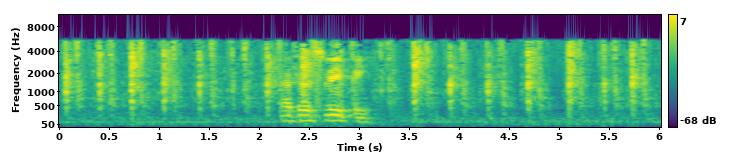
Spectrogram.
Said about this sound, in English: Perhaps your typing gets into my head.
